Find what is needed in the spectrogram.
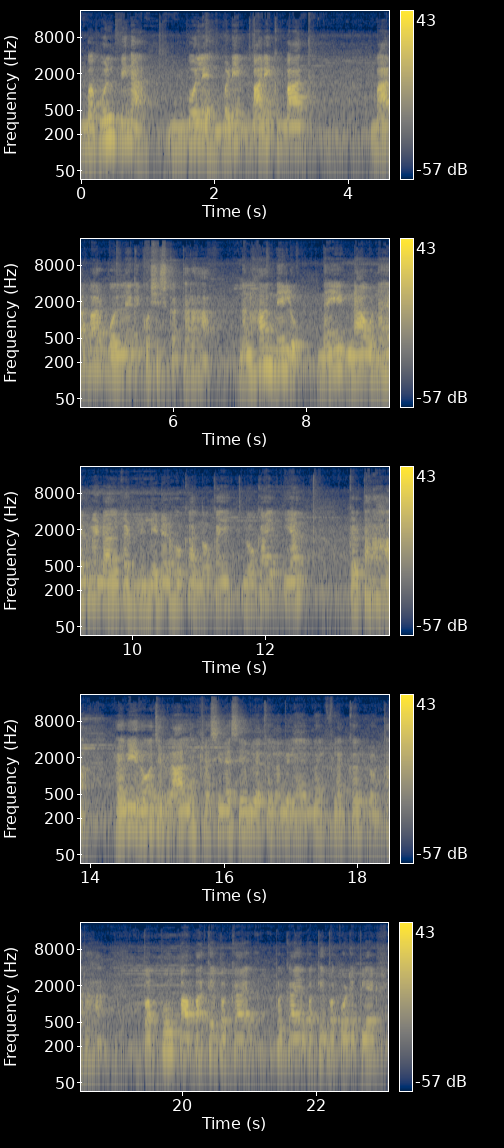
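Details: Stuttering in an adult man who says he stammers, reading Hindi tongue twisters as a fluency practice exercise.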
